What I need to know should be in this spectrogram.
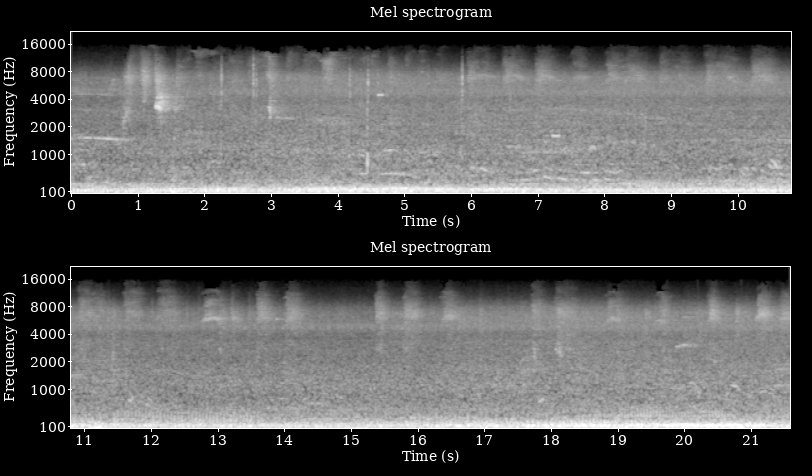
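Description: A baby monkey squeaks softly nearby.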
